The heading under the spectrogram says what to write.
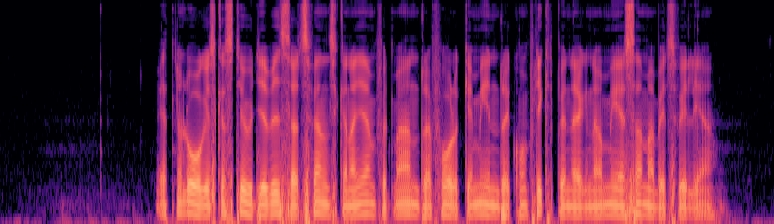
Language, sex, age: Swedish, male, 42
